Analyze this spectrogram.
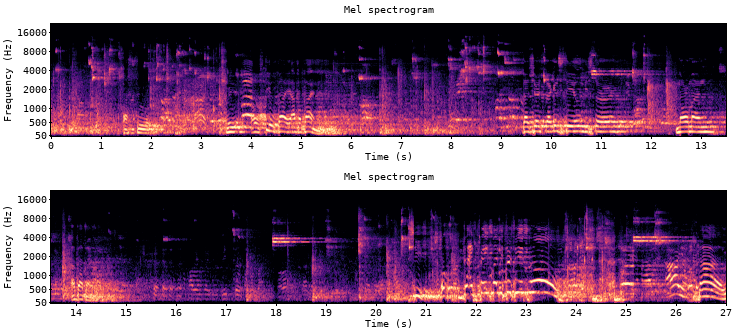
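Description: Young men shout and call out to each other in an echoing gym.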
